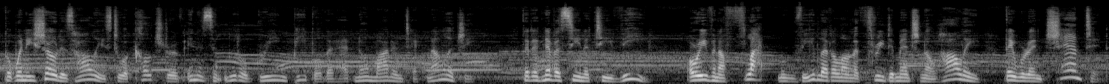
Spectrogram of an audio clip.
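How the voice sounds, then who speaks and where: A woman's voice: on the low side, expressive, a little fast, close to an everyday voice. An actress playing a tough, wisecracking woman detective in a radio play, dry, blunt and slangy. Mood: dry narration. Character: tough, wisecracking woman gumshoe narrating her case. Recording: music under the voice.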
